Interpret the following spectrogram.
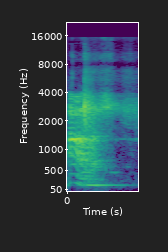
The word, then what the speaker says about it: hour: जिस देखो HOUR, आवर. ठीक है, एच है साइलेंट होता है.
